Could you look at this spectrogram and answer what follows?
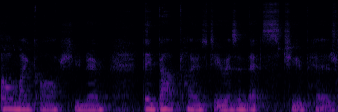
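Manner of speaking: ordinary talk, nothing marked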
